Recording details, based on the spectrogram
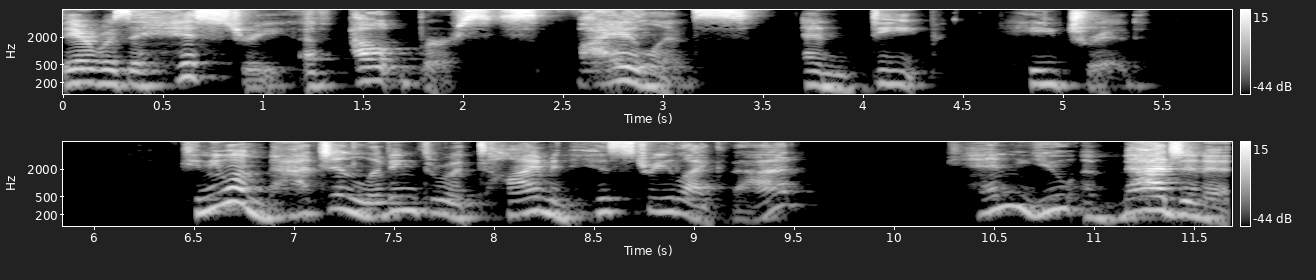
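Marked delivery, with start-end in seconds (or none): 6.5-11.7 thick, knowing, heavy, dripping sarcasm. Asking listeners to imagine living through hateful times: dripping with sarcasm. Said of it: "I hope you hear my voice dripping with sarcasm".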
